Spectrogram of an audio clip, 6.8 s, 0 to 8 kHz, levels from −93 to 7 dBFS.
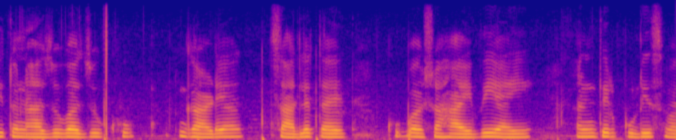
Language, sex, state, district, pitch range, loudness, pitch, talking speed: Marathi, female, Maharashtra, Gondia, 195-215 Hz, -18 LUFS, 210 Hz, 95 wpm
